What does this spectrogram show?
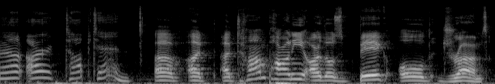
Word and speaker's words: timpani: A timpani are those big old drums.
